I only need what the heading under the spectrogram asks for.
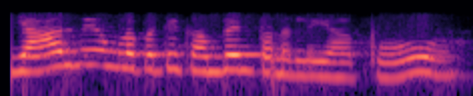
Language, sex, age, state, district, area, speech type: Tamil, female, 18-30, Tamil Nadu, Chennai, urban, conversation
